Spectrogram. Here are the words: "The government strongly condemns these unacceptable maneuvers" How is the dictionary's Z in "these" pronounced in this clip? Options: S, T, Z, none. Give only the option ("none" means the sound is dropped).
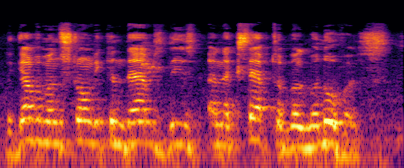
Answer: Z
